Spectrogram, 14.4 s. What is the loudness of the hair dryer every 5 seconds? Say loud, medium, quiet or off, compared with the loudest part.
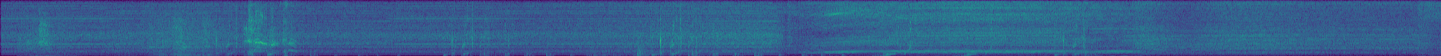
medium, loud, loud.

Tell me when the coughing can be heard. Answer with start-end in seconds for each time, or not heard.
1.6-3.0.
